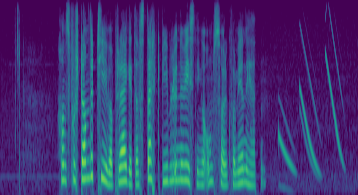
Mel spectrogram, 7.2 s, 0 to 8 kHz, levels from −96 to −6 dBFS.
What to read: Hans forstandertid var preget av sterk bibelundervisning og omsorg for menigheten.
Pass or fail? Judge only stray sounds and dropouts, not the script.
fail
